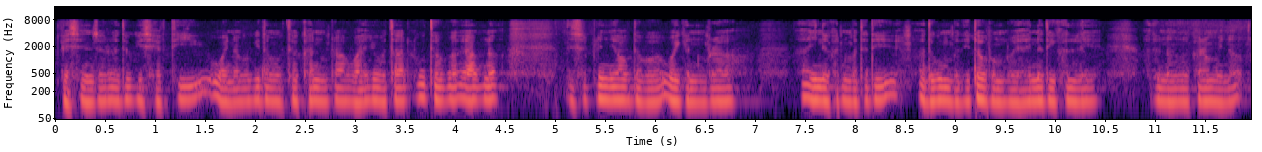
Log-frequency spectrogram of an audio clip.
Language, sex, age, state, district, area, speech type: Manipuri, male, 18-30, Manipur, Bishnupur, rural, spontaneous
